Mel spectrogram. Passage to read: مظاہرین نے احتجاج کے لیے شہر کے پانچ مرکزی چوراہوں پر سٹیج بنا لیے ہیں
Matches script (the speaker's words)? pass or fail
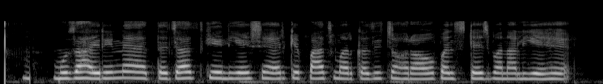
pass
